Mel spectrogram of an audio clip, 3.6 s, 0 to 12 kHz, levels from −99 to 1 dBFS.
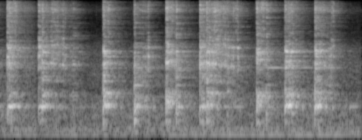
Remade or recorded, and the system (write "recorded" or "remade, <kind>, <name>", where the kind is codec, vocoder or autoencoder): recorded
